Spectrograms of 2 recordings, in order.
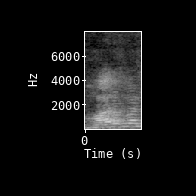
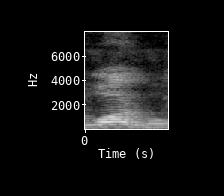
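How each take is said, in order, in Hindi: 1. शब्द की शुरुआत हल्की B ध्वनि से होती है। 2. शब्द की शुरुआत V ध्वनि से होती है। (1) "भर्ब नहीं"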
